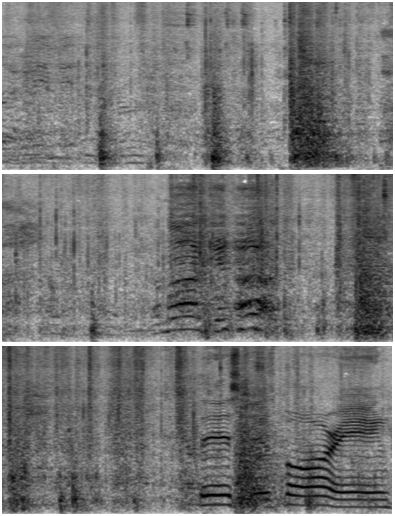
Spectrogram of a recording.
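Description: A body thuds on a wrestling mat.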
